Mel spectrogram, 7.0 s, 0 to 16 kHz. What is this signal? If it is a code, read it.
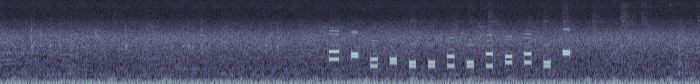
Multi-frequency trunk signalling (R1, as on North American trunks), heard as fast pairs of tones, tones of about 70 ms, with street noise. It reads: KP 02311417581 ST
